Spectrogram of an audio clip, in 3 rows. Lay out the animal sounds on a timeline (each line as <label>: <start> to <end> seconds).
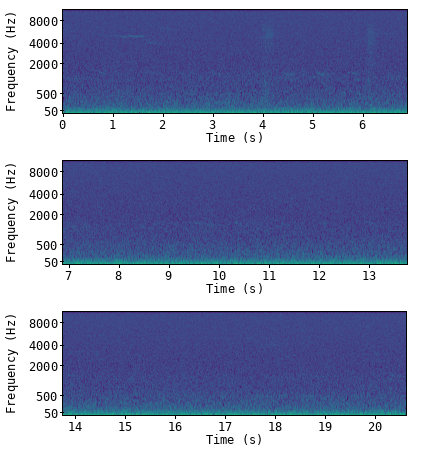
Black-throated Green Warbler (Setophaga virens): 0.8 to 2.1 seconds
